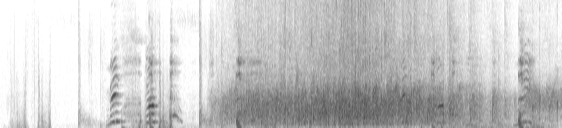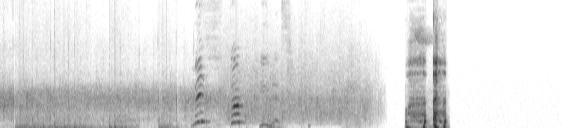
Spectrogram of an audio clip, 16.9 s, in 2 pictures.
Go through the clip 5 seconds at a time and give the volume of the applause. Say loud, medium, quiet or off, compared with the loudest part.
loud, loud, quiet, off.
